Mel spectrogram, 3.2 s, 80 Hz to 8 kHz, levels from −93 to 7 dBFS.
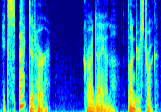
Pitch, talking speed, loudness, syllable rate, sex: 100 Hz, 95 wpm, -21 LUFS, 4.4 syllables/s, male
